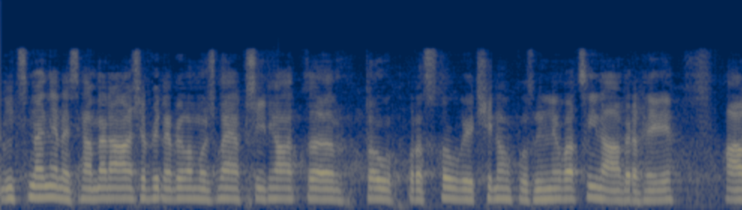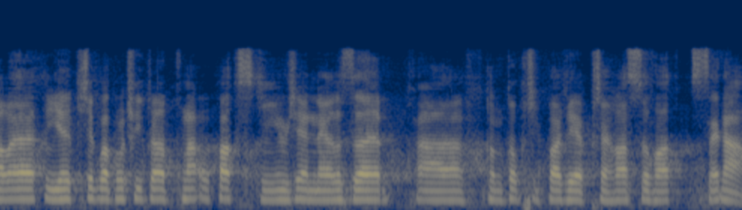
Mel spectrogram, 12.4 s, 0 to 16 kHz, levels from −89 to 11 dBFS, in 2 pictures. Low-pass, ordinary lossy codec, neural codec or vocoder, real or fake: 7.2 kHz; AAC, 48 kbps; codec, 16 kHz, 1 kbps, FunCodec, trained on Chinese and English, 50 frames a second; fake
